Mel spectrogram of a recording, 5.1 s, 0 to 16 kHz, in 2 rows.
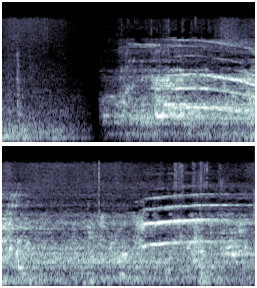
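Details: Northern Resident orcas (I16 and A30 groups) off northeast Vancouver Island give squealing, harmonic calls that slide downward, then a second bright, wavering call, one type likened to a donkey, another to a cat meow.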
